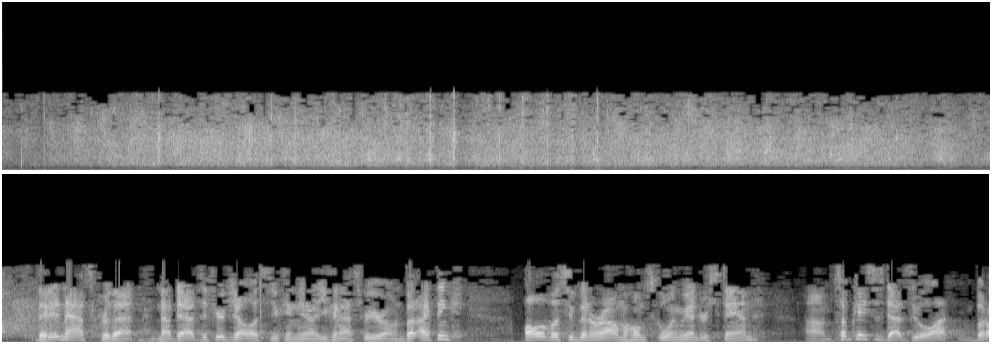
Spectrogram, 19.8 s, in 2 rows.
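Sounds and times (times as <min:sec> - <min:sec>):
audience applause: 0:00.0 - 0:11.2
speech: 0:10.2 - 0:19.7.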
